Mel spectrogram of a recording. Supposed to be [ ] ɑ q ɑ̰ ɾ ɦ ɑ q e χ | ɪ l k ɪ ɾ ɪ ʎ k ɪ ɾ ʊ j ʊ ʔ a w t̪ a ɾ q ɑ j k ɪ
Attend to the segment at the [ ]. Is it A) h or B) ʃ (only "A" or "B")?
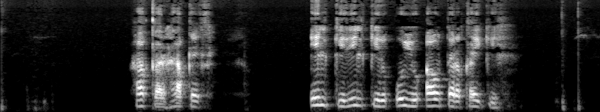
A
